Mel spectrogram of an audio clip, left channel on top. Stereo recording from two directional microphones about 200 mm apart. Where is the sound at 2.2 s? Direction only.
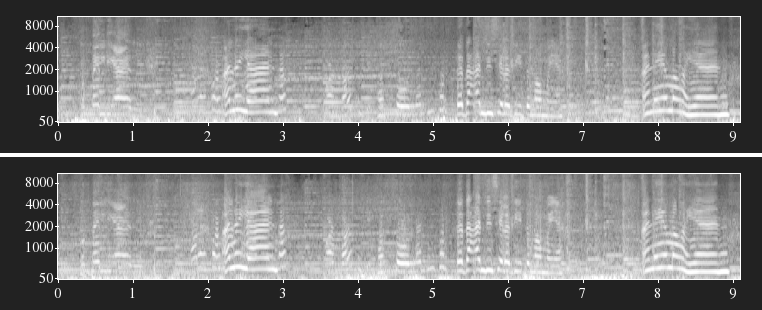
5° right (ahead or behind).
